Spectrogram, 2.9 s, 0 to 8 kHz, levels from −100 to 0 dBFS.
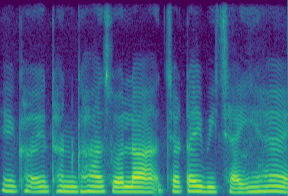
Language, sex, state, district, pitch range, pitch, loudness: Sadri, female, Chhattisgarh, Jashpur, 190-210 Hz, 200 Hz, -16 LUFS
